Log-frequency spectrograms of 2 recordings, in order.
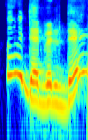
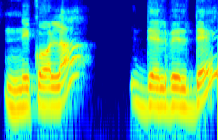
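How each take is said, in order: First: Delvilde said flatly, the rise dropped; flat, sure pronunciation. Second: Nicolas Delvilde said as a question, rising on Delvilde; upspeak on the name. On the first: Locals correcting the announcer, name stated as a fact. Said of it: "They're like". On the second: Imitating Paris locals, the name rising like a question. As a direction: make Nicolas Delvilde sound unsure, tune rising at the end. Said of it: "There's a question mark at the end". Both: Retold or imitated.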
